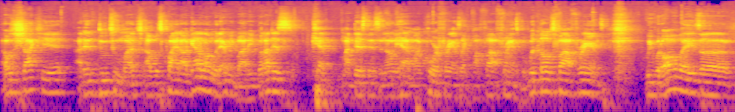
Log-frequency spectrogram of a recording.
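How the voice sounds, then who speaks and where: A man from Ohio tells his story to a room of students, quick and loose, laughing often. His voice is very bright and sharp. It rings in an echoey hall, picked up from some distance. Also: medium pitch, slight background noise. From Cleveland, Ohio, USA. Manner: fast, casual, laughing often. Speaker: guest speaker. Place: university event hall.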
